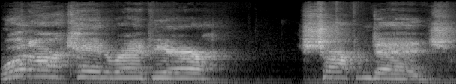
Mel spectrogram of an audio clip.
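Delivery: high shout, called out loudly across a distance. A narrator voices a character who stamps a requisition form and turns back, shouting out. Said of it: "and shouts out".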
